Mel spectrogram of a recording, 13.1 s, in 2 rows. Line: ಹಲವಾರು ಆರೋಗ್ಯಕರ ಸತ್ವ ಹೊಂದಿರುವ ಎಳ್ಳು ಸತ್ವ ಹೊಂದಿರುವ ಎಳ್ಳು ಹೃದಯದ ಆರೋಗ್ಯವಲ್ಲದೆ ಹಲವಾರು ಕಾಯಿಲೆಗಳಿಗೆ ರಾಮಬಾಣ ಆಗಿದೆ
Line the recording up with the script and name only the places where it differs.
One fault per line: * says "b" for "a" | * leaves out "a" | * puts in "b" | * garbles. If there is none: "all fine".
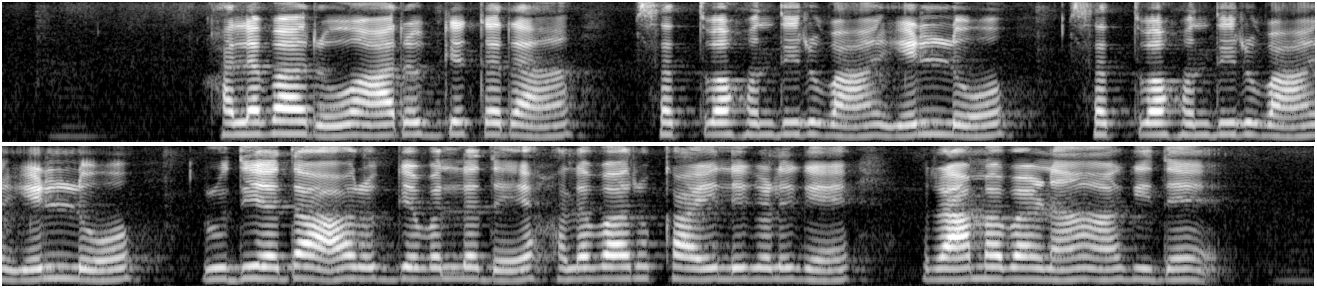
all fine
